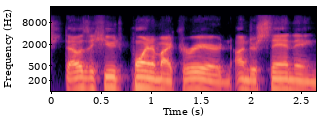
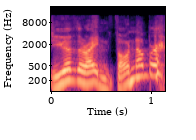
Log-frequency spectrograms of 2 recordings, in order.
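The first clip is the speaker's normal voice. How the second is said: sarcastic, pitched-up delivery; 8 semitones higher, 4 dB louder than usual. Retelling a call about being drafted, acting out own sarcastic reply. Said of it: "the sarcastic side of me was just like".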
